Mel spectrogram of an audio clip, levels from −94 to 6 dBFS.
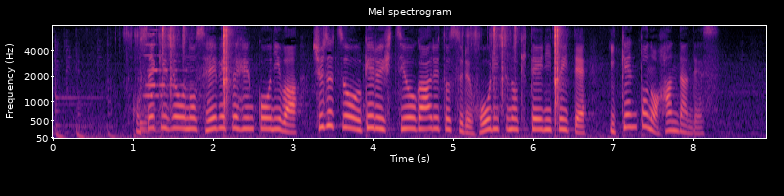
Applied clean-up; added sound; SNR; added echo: none; Camera; 5 dB; none.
